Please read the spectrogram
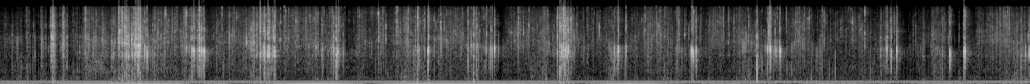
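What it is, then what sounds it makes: Crushed dry soap pieces. A pile of small, solid, dry pink bar-soap chunks is squeezed, crumbled and rubbed between fingertips and palms with long painted nails. The result is dense, bright crunching and crinkling crackles in quick repeated bursts over a steady low hum.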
